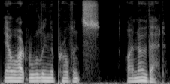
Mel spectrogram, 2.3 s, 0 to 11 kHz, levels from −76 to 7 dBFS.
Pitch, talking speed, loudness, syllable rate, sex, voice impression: 125 Hz, 185 wpm, -18 LUFS, 5.8 syllables/s, male, masculine, adult-like, relaxed, slightly weak, slightly halting, slightly raspy, cool, intellectual, sincere, kind, modest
